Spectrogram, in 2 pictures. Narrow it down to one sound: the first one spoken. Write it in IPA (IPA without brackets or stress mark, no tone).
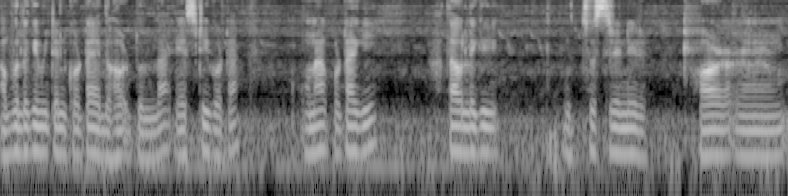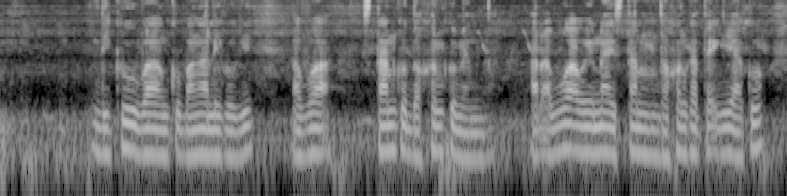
a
